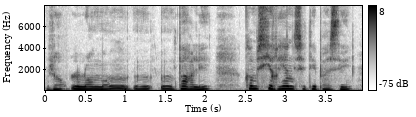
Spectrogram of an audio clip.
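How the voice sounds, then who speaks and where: A soft-spoken, somewhat breathy woman with a fairly high pitch, ordinary pitch variation and a moderate pace. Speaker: ASMR creator. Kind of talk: ASMR soft-spoken personal talk.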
